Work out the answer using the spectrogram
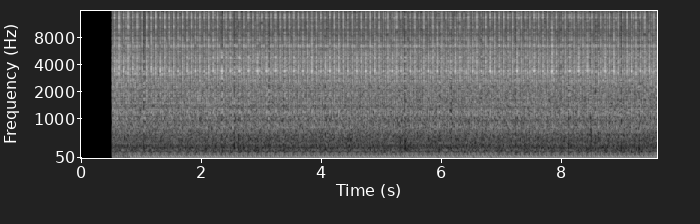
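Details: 1974 VW Beetle air-cooled engine: rough idle with a loud, steady knock about four times a second; the engine was replaced and the old one will be torn down to find the source.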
